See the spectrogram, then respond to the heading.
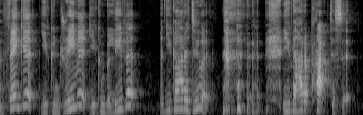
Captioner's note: laughs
